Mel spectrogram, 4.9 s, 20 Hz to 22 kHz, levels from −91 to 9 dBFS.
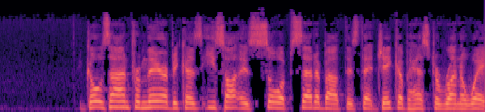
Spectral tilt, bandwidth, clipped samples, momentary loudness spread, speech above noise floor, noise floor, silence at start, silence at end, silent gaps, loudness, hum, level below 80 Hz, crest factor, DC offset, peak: -4 dB/octave; 13.5 kHz; under 0.1%; 4 LU; 38 dB; -56 dBFS; 0.8 s; 0 s; none; -19 LUFS; none; -64 dBFS; 18 dB; under 0.1%; -2 dBFS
